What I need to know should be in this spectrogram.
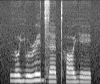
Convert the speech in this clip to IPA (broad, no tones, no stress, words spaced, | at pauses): ðoju ɭed͡zæ t̪ʰɒ je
